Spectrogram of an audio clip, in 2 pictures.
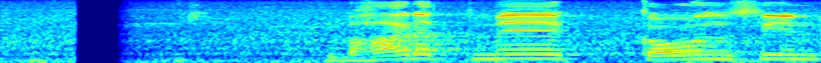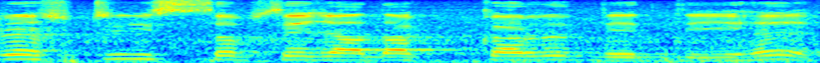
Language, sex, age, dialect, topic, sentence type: Hindi, male, 25-30, Kanauji Braj Bhasha, banking, statement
